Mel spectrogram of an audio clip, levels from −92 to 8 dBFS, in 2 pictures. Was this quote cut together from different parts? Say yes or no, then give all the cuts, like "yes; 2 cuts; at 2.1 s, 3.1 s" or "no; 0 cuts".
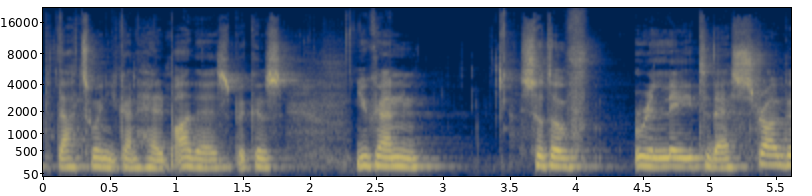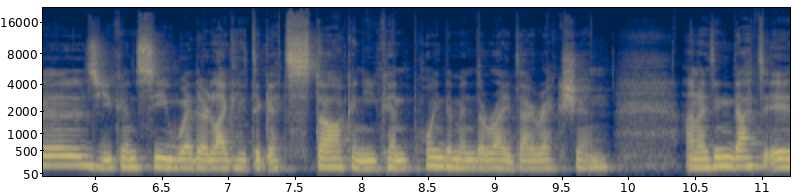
no; 0 cuts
